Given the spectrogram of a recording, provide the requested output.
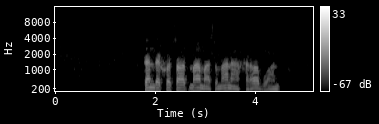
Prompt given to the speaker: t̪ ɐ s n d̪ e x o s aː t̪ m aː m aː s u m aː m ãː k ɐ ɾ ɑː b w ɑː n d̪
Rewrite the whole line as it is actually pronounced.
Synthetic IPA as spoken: t̪ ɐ n d̪ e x o s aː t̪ m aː m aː s u m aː n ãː x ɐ ɾ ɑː b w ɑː n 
